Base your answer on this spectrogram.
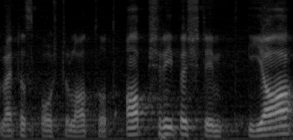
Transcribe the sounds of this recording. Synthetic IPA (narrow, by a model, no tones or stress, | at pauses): ʋɛdɑspʰɔʃtulɑːt̪ʋɔ̰t̪ɑpʃɾiːbəʃtɪmt | jɑː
